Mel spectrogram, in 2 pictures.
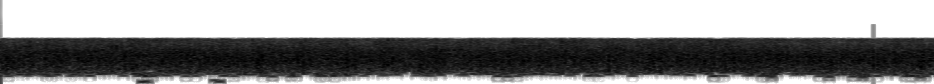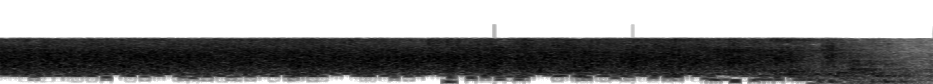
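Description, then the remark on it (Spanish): A crowd applauds members of the board of the association that set up the music school, a dense, even wash of many hands clapping that holds strong for about thirteen seconds before quickly dying away. “Que eran componentes de la directiva de la asociación que llevamos a cabo para hacer la escuela de música, y entonces los quiero también un aplauso para ellos.”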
